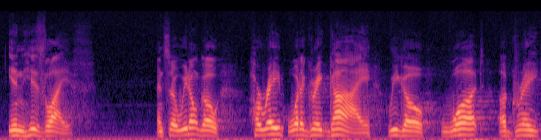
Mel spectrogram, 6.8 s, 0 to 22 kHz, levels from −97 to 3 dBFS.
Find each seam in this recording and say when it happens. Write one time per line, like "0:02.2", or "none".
0:03.5

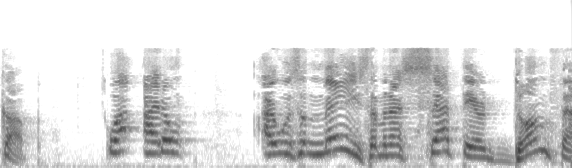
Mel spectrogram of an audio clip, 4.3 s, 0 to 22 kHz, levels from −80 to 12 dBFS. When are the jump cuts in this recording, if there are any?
none

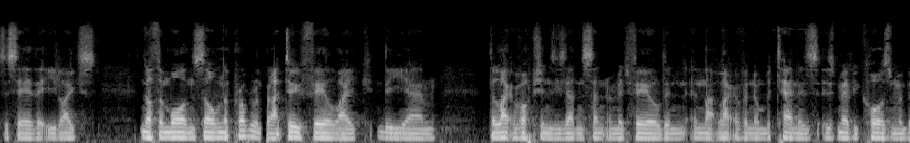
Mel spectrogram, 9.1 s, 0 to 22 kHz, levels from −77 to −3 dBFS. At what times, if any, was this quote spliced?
0:02.6

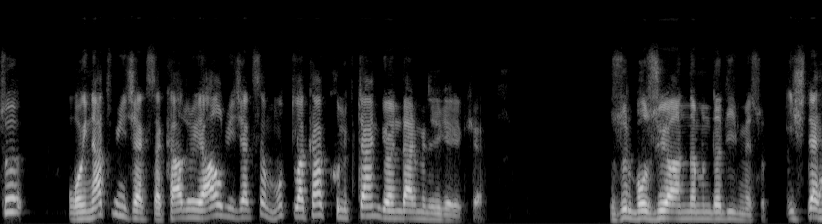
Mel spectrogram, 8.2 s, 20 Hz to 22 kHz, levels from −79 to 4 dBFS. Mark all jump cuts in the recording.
0:06.0

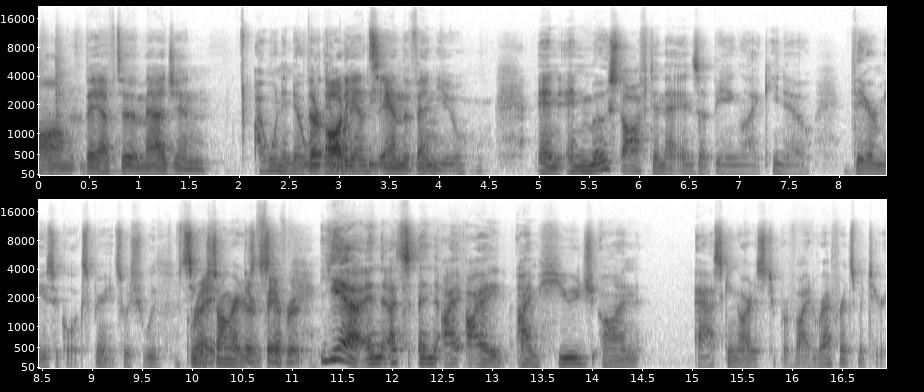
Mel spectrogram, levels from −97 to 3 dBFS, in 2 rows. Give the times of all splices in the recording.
0:04.9

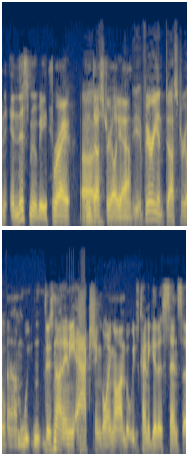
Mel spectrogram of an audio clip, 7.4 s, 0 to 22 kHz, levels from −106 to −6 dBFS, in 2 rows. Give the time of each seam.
0:01.0
0:03.8

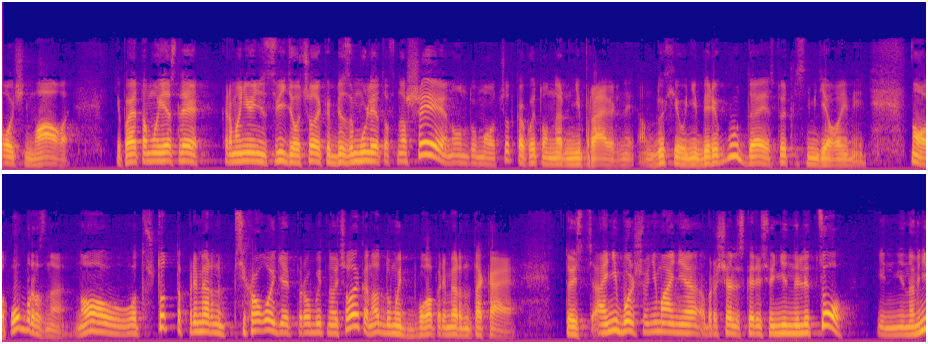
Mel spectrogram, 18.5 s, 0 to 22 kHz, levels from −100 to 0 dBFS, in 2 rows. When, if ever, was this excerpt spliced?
0:09.3

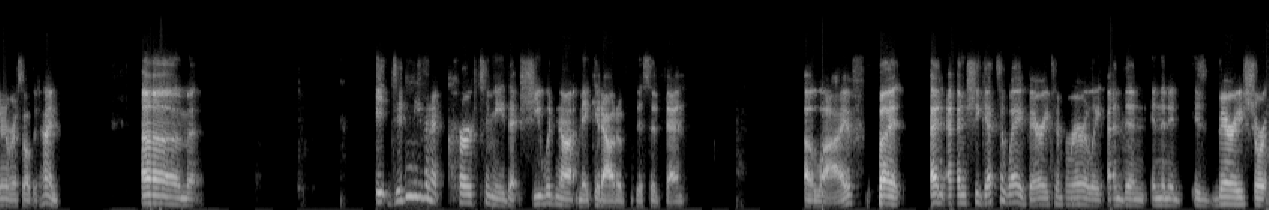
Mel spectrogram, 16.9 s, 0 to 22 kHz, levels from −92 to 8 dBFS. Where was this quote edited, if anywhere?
0:11.6

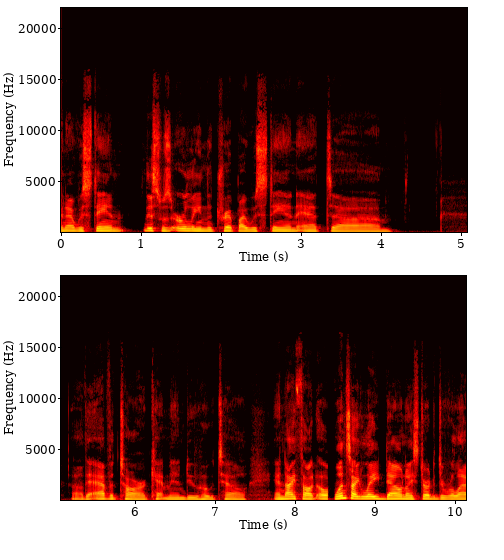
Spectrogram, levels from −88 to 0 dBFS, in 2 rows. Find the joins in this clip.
0:05.4
0:08.4

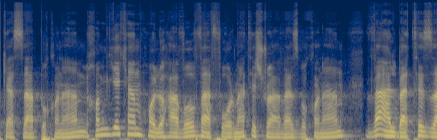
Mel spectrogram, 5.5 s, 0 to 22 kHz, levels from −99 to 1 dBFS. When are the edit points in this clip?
0:04.5

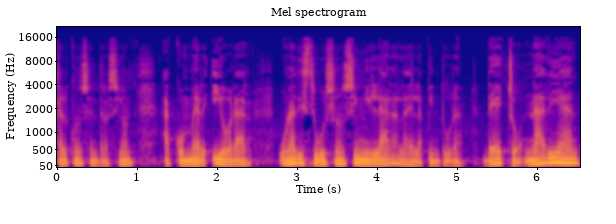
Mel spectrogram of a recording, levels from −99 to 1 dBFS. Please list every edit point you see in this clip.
0:02.7
0:05.2

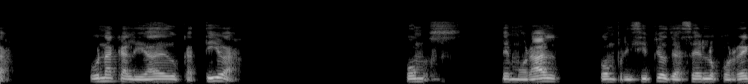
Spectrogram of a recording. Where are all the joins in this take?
0:05.8

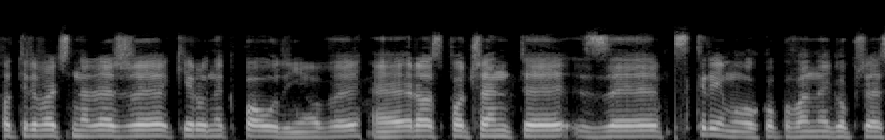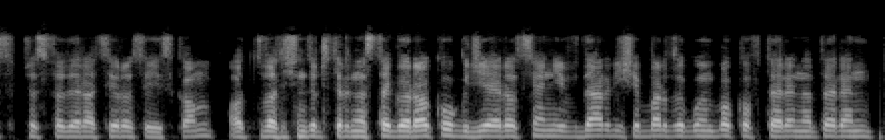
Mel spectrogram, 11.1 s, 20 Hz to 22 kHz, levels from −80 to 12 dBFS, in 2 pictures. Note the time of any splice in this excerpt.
none

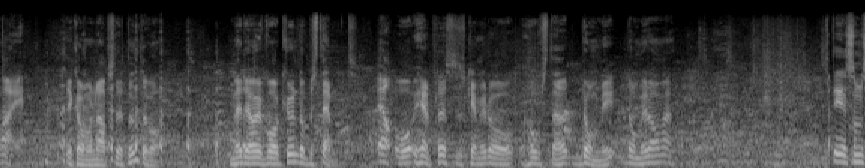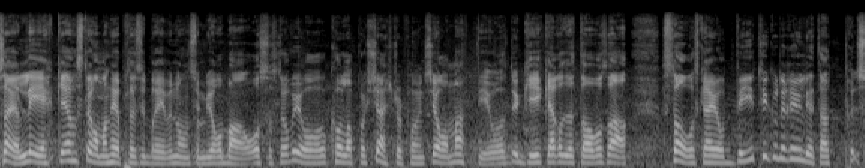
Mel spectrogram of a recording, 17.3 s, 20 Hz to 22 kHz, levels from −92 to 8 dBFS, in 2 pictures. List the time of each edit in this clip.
0:08.3

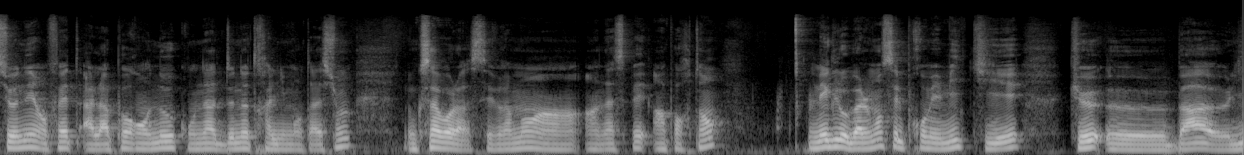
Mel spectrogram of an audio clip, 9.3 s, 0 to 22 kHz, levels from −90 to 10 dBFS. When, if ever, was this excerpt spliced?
none

